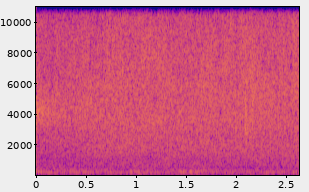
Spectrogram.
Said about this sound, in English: The rain comes with freshness and what? Calmness.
